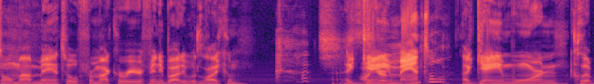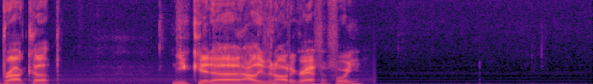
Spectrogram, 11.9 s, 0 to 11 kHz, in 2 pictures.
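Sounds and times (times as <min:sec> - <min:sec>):
speech: 0:00.0 - 0:02.6, 0:03.2 - 0:06.6, 0:07.7 - 0:09.6
low electrical hum on the line: 0:00.0 - 0:11.8
faint click: 0:10.7 - 0:11.5.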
